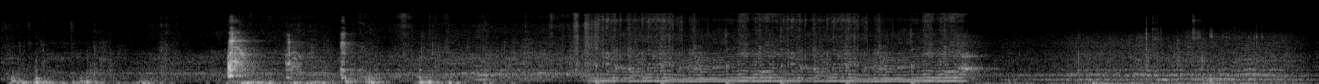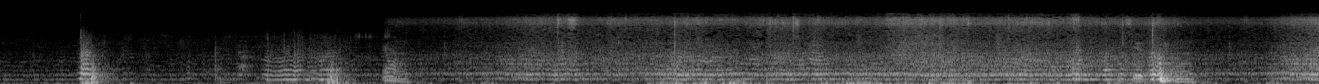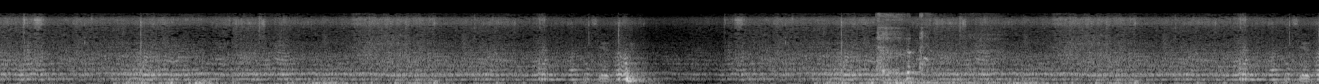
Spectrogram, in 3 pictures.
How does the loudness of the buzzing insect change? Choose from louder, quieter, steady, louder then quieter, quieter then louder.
louder.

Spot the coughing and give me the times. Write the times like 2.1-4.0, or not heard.
2.2-3.5, 35.1-36.5.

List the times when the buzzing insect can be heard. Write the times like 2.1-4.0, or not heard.
0.0-39.5.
